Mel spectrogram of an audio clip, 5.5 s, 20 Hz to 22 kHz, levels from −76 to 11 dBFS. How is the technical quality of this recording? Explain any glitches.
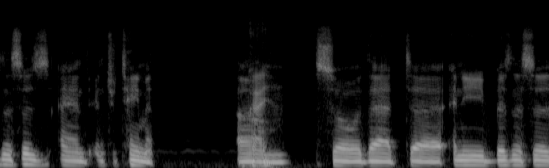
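No technical glitches can be heard anywhere in the recording; the signal stays steady and intact throughout.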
